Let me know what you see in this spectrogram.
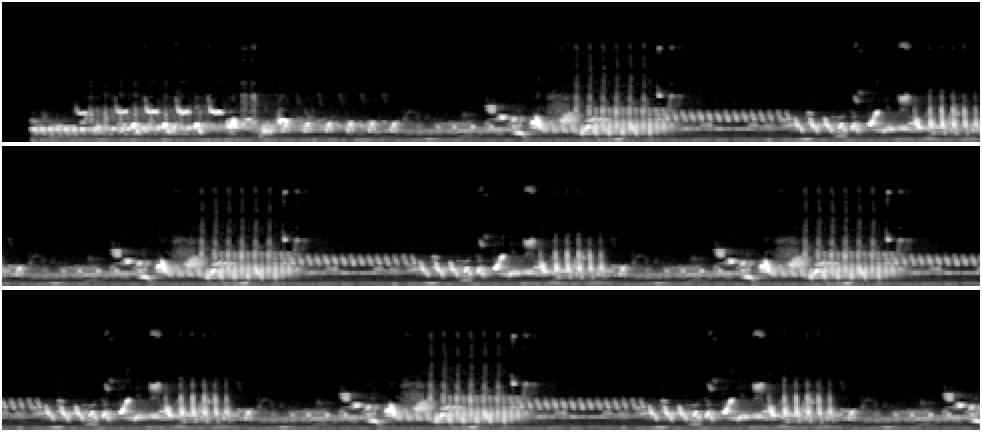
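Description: Small birds chirping and twittering in quick runs of high chirps and trills. It is a loop: the same stretch of calls repeats about every six seconds.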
